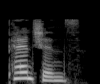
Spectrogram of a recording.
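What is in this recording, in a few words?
"pensions", English, British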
